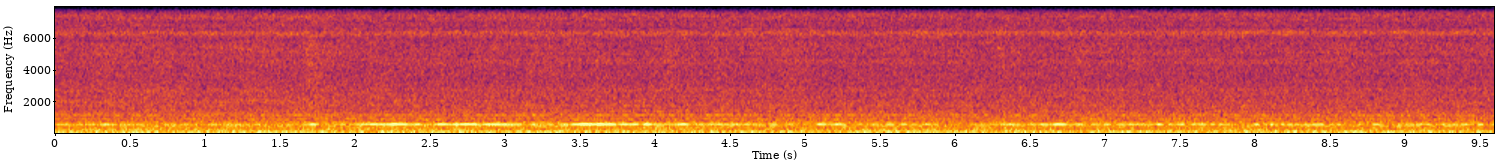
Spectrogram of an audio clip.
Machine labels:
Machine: fan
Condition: normal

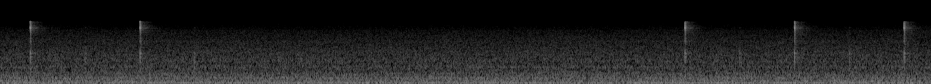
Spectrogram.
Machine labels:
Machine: valve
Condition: normal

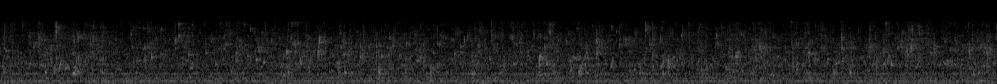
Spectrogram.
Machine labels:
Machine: pump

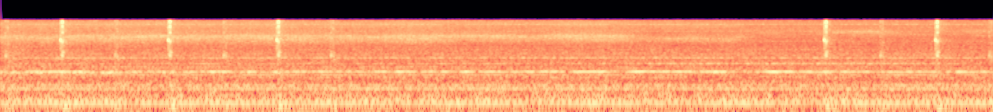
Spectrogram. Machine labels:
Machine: valve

